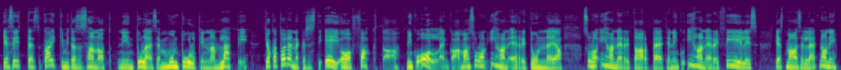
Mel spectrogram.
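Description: A woman in casual chat who speaks loudly and bluntly and swears freely. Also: mid-range voice, very animated, hardly any pauses, dry recording.

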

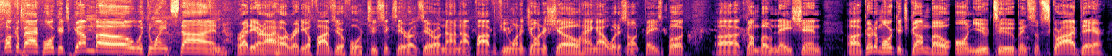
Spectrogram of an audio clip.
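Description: A man's voice: medium pitch, moderate pace, soft background music. A man from New Orleans hosting a radio show, talking to listeners in a folksy, chatty way. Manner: folksy, chatty direct address. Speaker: radio show host, mortgage professional. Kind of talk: radio talk and sponsor reads.

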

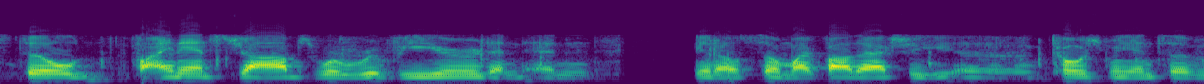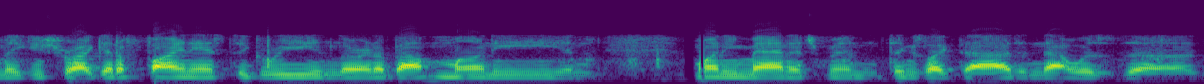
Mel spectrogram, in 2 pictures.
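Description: Man in his 40s on a tinny line. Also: fairly low pitch. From Lebanon. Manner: chatty, self-deprecating, many fillers and restarts. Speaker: guest. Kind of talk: casual interview talk.

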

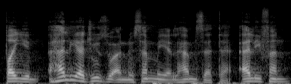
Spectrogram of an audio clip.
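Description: A male teacher works through a lesson over a video call. He speaks in a middling voice, measured and methodical. He often stops on long hesitant sounds before going on. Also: mid-range voice. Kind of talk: explanatory lesson.

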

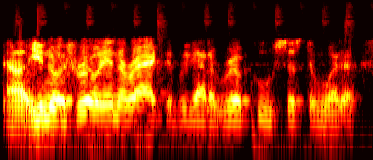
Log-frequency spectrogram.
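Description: A middle-aged man from New Orleans in the American South talks informally as an interview guest on a radio call; he's a DJ and company owner. His fairly low, husky voice moves fast, sprinkled with frequent "you know" and "bro," over faint background music and poor audio.

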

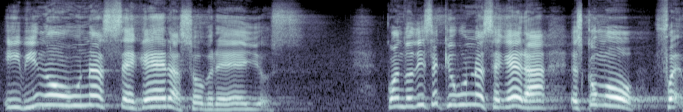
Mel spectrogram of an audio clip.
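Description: A man's voice: very high-pitched, a bit bright. A man preaching a sermon in Mexican Spanish, telling a Bible story dramatically and acting out its dialogue. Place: church hall. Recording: long church-hall reverb.

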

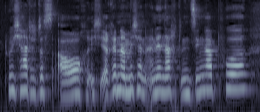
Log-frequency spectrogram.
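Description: Eine junge Frau plaudert im Podcast, frech und verspielt mit Zwischenrufen. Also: female voice, a little high, fairly even intonation, brisk, mellow. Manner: cheeky, playful interjections. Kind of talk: casual chat.

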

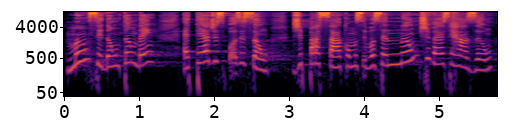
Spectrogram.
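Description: A Brazilian woman in her thirties preaches with a high, bright voice. She speaks conversationally, telling stories from her own life and voicing the people in them. Her voice carries a long reverb from the church hall. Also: animated, normal speed. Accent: Brazilian Portuguese. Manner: conversational, storytelling with acted-out quotes. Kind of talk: sermon.

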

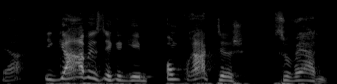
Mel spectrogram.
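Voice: mid-range voice, very animated, normal speed, gravelly, sharp tone. A preacher giving a humorous sermon, acting out the people in the Bible story and laughing often. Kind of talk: sermon with acted-out Bible scenes.

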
